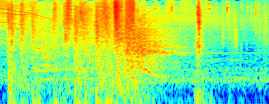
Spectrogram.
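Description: A metal chest creaks open.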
